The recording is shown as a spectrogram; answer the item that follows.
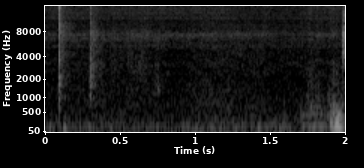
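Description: Near silence with a faint steady hiss, after two faint clicks in the first third of a second.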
